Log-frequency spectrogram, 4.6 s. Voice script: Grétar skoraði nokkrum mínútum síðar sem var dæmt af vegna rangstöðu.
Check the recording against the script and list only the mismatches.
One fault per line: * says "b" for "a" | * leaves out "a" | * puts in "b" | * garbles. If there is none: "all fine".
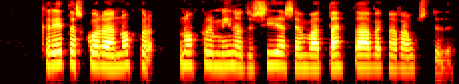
all fine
